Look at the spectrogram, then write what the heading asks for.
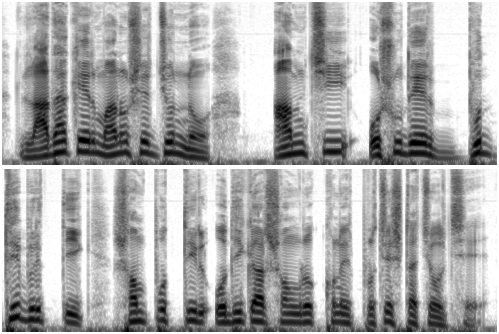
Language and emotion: Bengali, neutral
